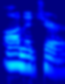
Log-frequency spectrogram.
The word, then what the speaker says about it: onager: Like, is it pronounced Anagar? Is that yeah, so I had to look that is up. that like a donkey creature? Yeah, no, so I would have said onager.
